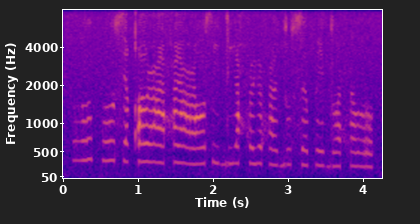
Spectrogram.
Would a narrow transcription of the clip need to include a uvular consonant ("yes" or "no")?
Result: yes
